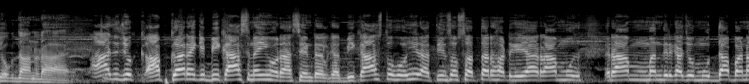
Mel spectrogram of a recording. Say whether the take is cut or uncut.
uncut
